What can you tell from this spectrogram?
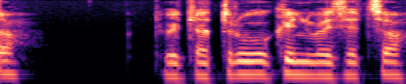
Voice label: "drwg", Welsh

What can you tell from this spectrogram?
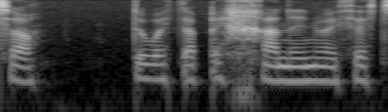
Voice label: "bechan", Welsh

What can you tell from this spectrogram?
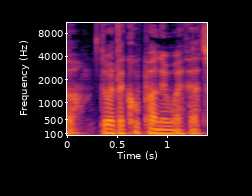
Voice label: "cwpan", Welsh

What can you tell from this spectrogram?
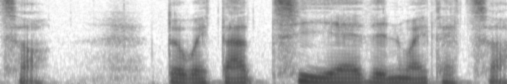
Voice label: "tuedd", Welsh

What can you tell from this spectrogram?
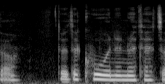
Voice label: "cwwn", Welsh

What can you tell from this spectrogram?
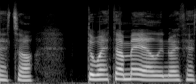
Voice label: "meel", Welsh

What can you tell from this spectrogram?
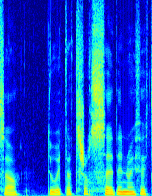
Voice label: "trosedd", Welsh

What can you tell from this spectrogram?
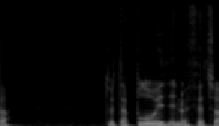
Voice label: "blwydd", welsh

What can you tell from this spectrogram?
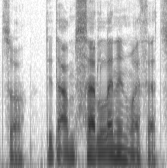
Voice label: "amserlen", Welsh

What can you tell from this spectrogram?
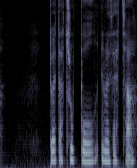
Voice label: "trwbl", Welsh

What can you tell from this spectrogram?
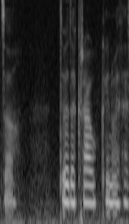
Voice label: "crawc", Welsh

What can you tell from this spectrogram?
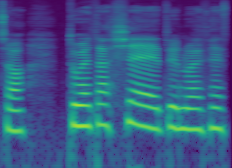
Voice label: "lled", Welsh

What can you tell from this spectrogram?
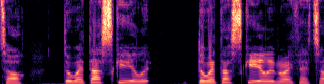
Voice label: "sgiil", Welsh

